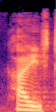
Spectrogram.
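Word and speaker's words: heist: हाईस्ट इसको हाईस्ट pronounce करेंगे।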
